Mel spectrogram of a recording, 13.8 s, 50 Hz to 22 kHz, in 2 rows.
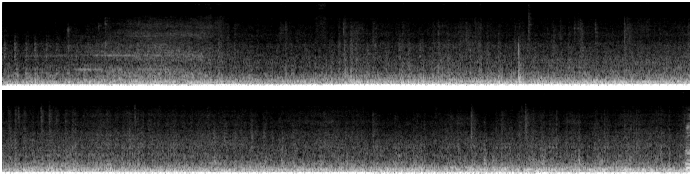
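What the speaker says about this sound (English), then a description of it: "Carburetor's really struggling." A 1976 Ford Granada's engine runs with a struggling carburetor and a gummed-up needle and seat, a loud, steady low rumble that surges and dips unevenly as it labors, with no voices over it.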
